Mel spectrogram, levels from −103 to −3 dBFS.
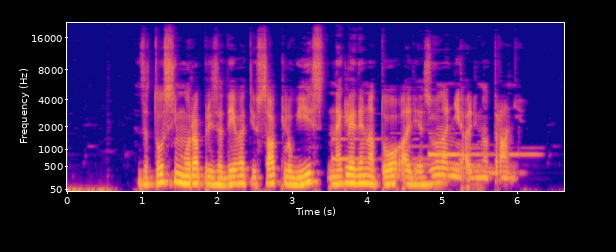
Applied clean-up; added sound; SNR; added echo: classical method Wiener filter.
